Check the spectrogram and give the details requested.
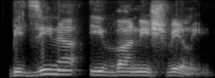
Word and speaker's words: Bidzina Ivanishvili: Bidzina Ivanishvili.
